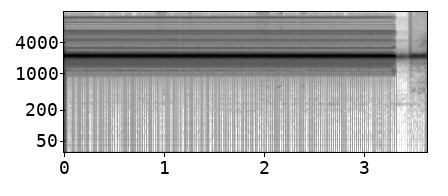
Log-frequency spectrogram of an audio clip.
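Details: A male southern toad calls in the background during mating season, a loud, high, steady trill that carries on without a break, made with his vocal sac to attract females.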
